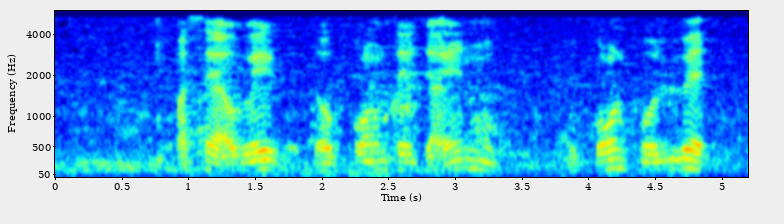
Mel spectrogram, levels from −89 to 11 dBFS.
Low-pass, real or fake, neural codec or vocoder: 5.4 kHz; fake; vocoder, 22.05 kHz, 80 mel bands, WaveNeXt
